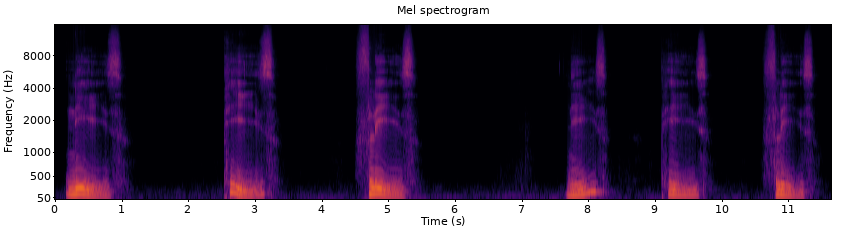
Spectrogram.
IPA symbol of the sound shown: z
